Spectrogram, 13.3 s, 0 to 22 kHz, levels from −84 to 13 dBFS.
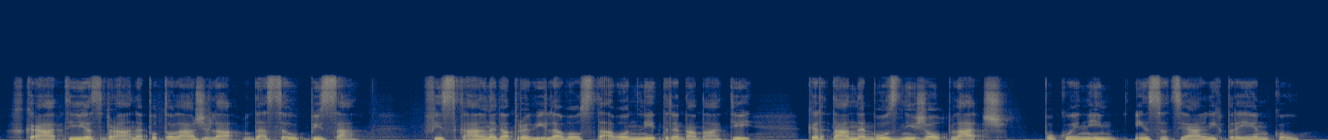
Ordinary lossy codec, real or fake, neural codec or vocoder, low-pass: none; fake; autoencoder, 22.05 kHz, a latent of 192 numbers a frame, VITS, trained on many speakers; 9.9 kHz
